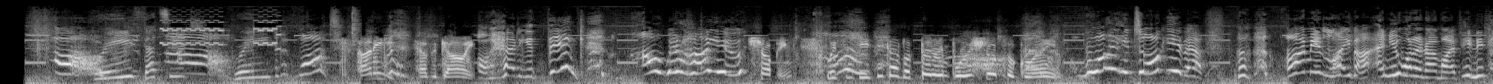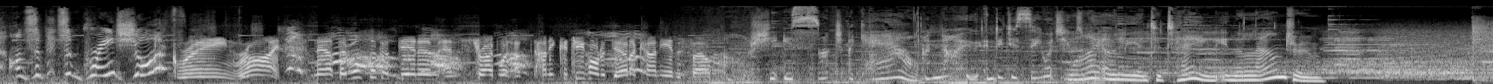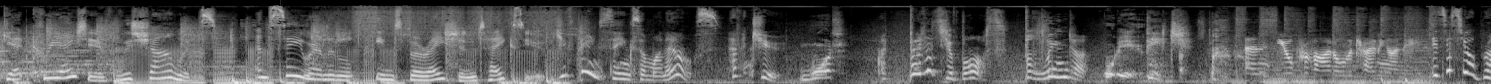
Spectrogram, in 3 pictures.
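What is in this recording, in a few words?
AU English Commercial Reads, Australian English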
